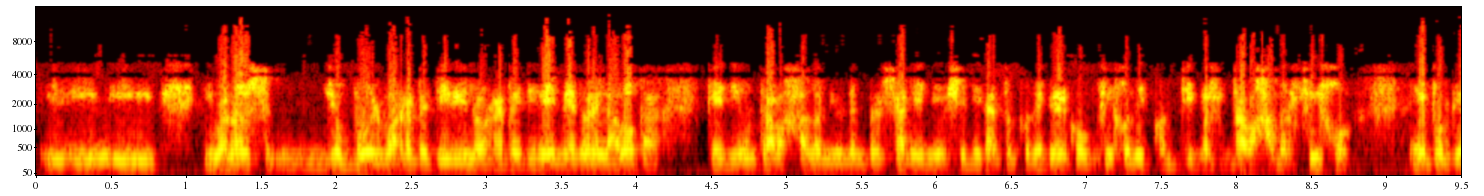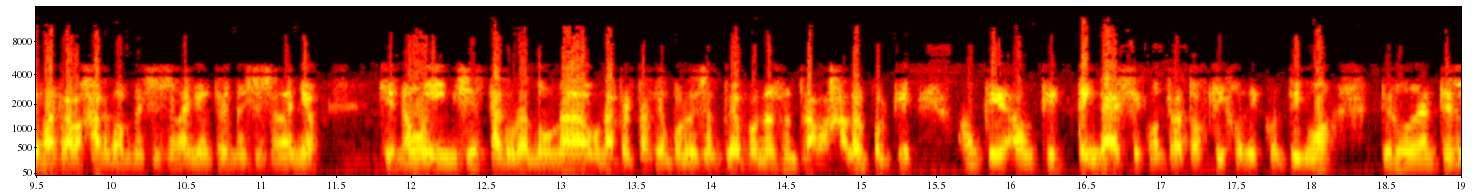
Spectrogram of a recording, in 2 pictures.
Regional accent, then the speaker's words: Valdepeñas, Castilla-La Mancha, Spain; hay muchísimos sitios en mi pueblo, en Valdepeñas, en Ciudad Real, en toda la provincia, en todos los pueblos

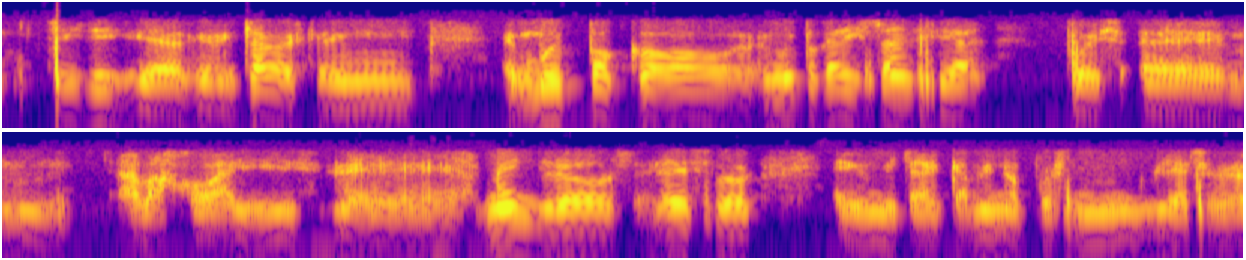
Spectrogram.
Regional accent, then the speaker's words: Galicia, Spain; yo es que además vengo de Galicia

